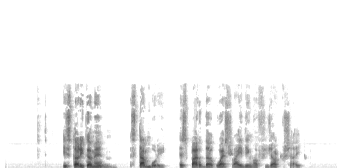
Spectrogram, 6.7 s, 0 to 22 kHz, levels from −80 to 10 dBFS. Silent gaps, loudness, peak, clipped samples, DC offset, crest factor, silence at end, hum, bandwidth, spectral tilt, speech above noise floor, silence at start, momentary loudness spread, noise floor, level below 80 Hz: none; -22 LUFS; 0 dBFS; under 0.1%; under 0.1%; 24 dB; 0.75 s; none; 11.5 kHz; -4 dB/octave; 49 dB; 1.25 s; 16 LU; -70 dBFS; -70 dBFS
